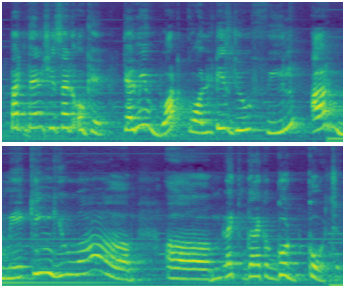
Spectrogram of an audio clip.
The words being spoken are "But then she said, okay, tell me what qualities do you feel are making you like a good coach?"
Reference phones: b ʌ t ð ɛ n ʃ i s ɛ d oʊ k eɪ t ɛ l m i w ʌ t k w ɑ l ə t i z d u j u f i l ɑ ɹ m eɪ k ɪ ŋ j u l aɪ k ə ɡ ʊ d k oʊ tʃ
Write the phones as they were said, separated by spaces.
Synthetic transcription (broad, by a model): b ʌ t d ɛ n ʃ i s ɛ d oʊ k eɪ t ɛ l m i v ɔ t k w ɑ l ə t i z d u j u f i l ɑ ɹ m eɪ k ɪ ŋ j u l aɪ k ə ɡ ʊ d k oʊ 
